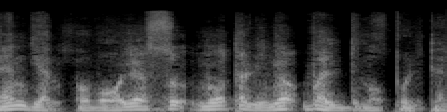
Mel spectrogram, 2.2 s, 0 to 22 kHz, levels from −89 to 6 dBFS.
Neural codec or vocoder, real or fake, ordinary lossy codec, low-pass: autoencoder, 48 kHz, 32 numbers a frame, DAC-VAE, trained on Japanese speech; fake; AAC, 48 kbps; 14.4 kHz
